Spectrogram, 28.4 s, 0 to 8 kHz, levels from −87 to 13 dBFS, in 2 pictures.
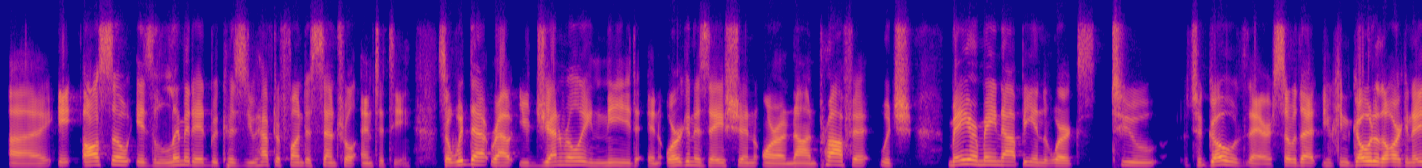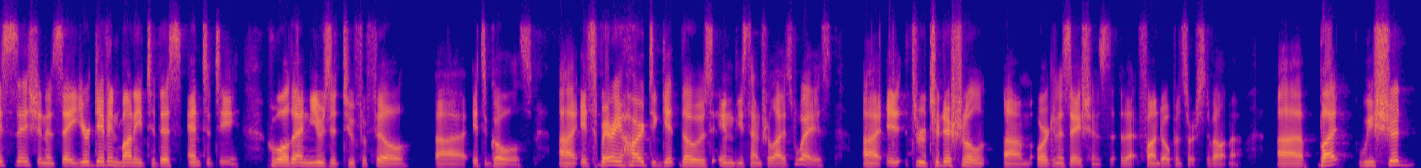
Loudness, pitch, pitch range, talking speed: -18 LUFS, 150 Hz, 135-160 Hz, 190 wpm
